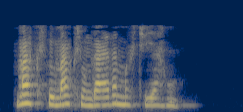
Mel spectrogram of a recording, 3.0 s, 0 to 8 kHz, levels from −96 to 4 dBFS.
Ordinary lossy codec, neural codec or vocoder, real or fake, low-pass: AAC, 16 kbps; none; real; 7.2 kHz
